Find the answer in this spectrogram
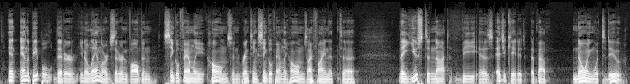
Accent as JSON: {"language": "English", "region": "Alabama", "country": "United States", "tie": "born or raised there", "moved": "yes", "said": "somebody from close to where I grew up in Alabama"}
